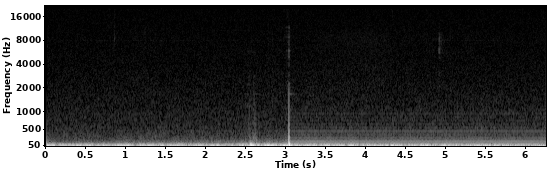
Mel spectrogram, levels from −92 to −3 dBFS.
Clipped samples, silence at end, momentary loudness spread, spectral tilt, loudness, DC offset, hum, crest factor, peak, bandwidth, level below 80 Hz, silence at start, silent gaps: under 0.1%; 0 s; 10 LU; -8.5 dB/octave; -34 LUFS; under 0.1%; none; 18 dB; -2 dBFS; 0.7 kHz; -24 dBFS; 0 s; none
